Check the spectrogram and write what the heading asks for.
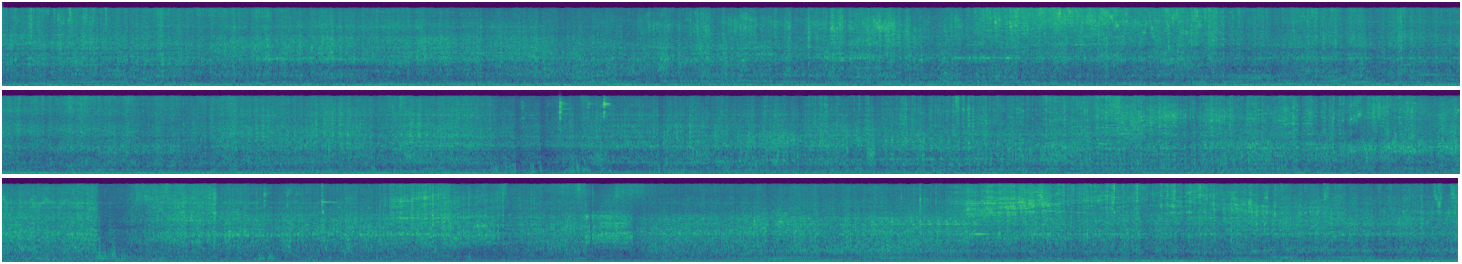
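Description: A small Lada sedan's engine revving, its pitch rising and falling, while the rear wheels on ice tires spin on packed snow without grip. The sound drops briefly about halfway through.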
